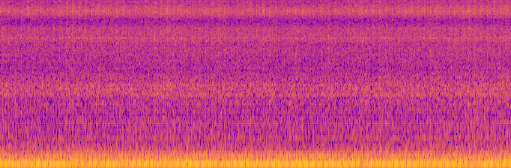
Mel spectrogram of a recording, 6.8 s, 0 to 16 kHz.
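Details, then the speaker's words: 1984 Honda CB700SC Nighthawk four-cylinder after carb cleaning, fast idle about 1400 rpm, slightly high, held while warming up to clear fouled spark plugs; steady even low thrum, no misses or knocks, healthy. "all right that's right about 1400 that's a little bit 1400 RPMs that's a little bit high but I'm just going to run it like that for a little while guys let it warm up"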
